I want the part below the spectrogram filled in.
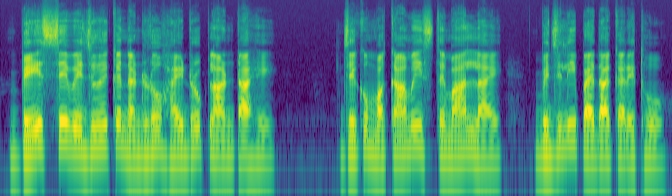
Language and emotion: Sindhi, neutral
